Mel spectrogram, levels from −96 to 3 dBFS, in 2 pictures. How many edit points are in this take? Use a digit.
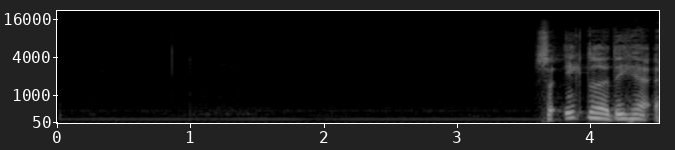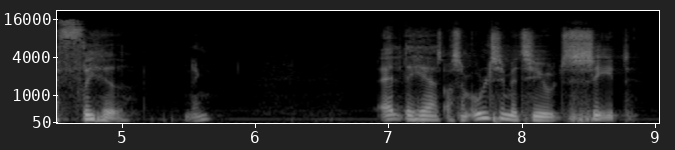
2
